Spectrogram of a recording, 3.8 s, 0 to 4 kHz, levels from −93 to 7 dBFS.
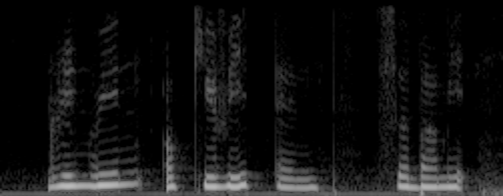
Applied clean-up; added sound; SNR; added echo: none; none; none; none.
